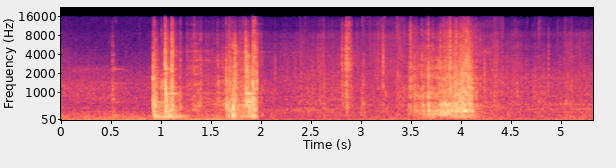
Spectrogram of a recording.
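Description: A wheelbarrow clatters as it is moved.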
